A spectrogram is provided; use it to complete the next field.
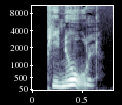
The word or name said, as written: pinol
